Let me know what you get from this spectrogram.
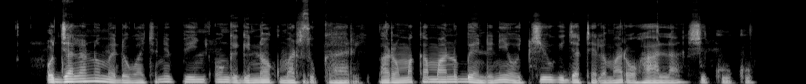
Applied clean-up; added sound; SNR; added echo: neural mask model Resemble Enhance denoiser.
